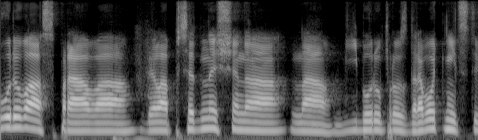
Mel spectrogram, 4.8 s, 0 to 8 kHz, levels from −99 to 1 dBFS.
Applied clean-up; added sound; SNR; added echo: neural mask model DeepFilterNet 3.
